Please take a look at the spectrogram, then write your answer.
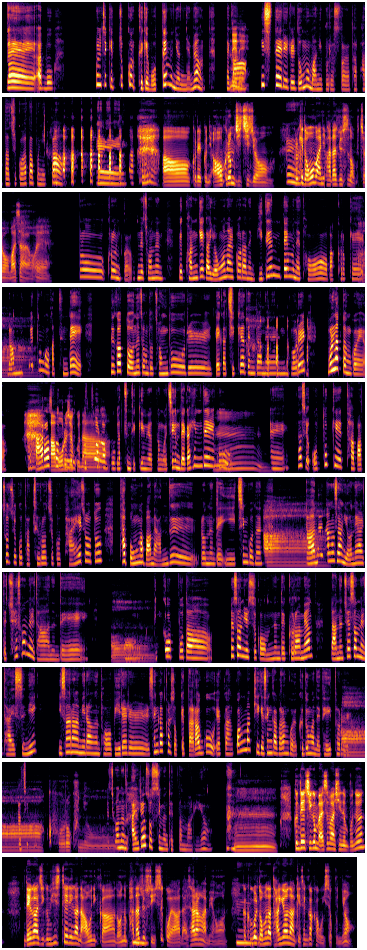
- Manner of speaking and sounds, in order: tapping; laugh; laugh; other background noise; laugh
- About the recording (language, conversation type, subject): Korean, podcast, 사랑이나 관계에서 배운 가장 중요한 교훈은 무엇인가요?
